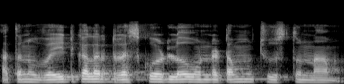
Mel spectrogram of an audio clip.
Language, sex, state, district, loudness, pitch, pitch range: Telugu, male, Telangana, Hyderabad, -16 LUFS, 115 Hz, 110-120 Hz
